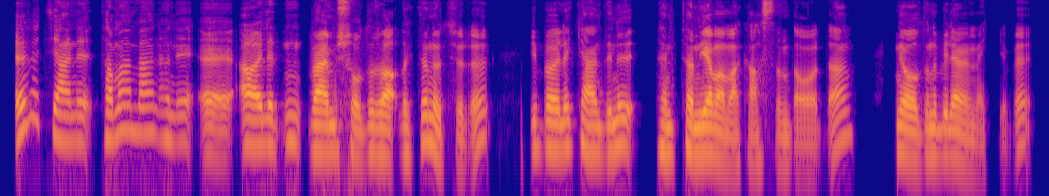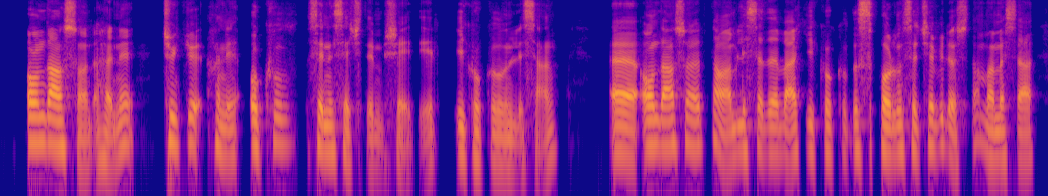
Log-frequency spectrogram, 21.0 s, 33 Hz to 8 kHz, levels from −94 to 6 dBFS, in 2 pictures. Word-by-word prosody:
Evet, 285 -7 0
yani, 155 -2 +1
tamamen, 195 +3 -1
hani, 160 -2 -5
eee, - - +1
ailenin 145 +2 +3
vermiş 120 0 +5
olduğu 110 +2 0
rahatlıktan 115 +7 +3
ötürü, - - -2 0.4
bir 130 -1 -7
böyle 130 0 +4
kendini, 120 +3 +1 0.3
hani, 115 -3 -1
tanıyamamak 110 -7 +4
aslında 85 -1 -4
orada. 145 - -3 0.4
Ne 120 - +3
olduğunu 105 +1 +2
bilememek 95 -7 0
gibi. - - -7 0.4
Ondan 150 -2 +6
sonra, 100 -6 -1
hani, 140 +3 -2 0.3
çünkü, 150 -1 -2
hani, 110 -1 -5
okul 140 +1 -2 0.2
senin 120 - 0
seçtiğin 115 - -5
bir - - -11
şey - - -6
değil, - - -11 0.2
ilkokulun, 85 -4 -5
lisen. 70 - -5 0.6
Eee, 115 -2 +6
ondan 135 0 +4
sonra, 135 -1 -2
tamam, 95 +5 0
lisede 115 -2 -2
belki 120 - 0
ilkokulda 120 +1 -7
sporunu 115 0 +2
seçebiliyorsun 115 - -4
ama 105 - -2
mesela 100 -1 -2
120 Hz, 130 wpm, -24 LUFS, 110-145 Hz, 0.6 s, Ondan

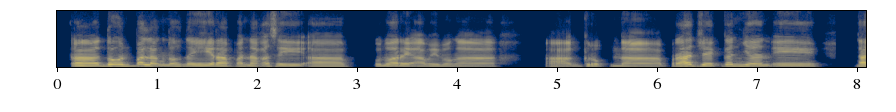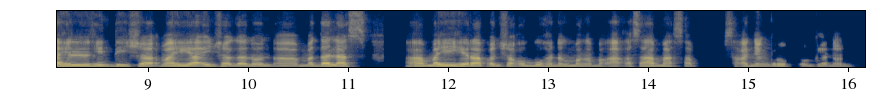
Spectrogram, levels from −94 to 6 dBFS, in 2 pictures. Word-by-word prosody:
ah, 150 -1 +7
doon 215 0 +3
pa 230 - +5
lang 185 -3 +2
'no, 185 0 -2
nahihirapan 165 +2 +2
na 150 - +1
kasi, 150 -6 -2
ah, 130 -1 -2 0.3
kunwari, 150 -2 +1
ah, 125 -1 -1
may 130 +1 -5
mga, 120 -2 -3 0.6
ah, - - 0
group 125 0 -7
na, 120 -2 0
project 190 -3 +3
ganyan, 190 -5 -1
eh, 170 -1 -3 0.3
dahil 170 -1 +5
hindi 165 -1 -3
siya 160 0 0
mahiyain 165 +5 +2
siya 190 -3 -1
ganun, 165 -3 -1
ah, 140 0 -3
madalas, 160 +1 +1 0.3
ah, 145 +1 0
mahihirapan 150 -1 +2
siyang 145 -1 -4
kumuha 135 -1 -5
ng 130 0 -6
mga 130 -1 -6
makakasama 130 +3 -2
sa - - -9 0.3
sa 125 - -14
kanyang 120 -2 -4
grupo, 125 0 -8
ganun. - - -11
155 Hz, 145 wpm, -24 LUFS, 130-170 Hz, 0.6 s, ah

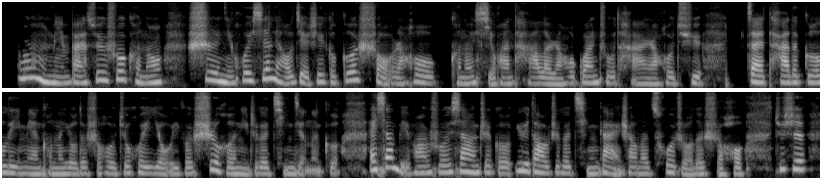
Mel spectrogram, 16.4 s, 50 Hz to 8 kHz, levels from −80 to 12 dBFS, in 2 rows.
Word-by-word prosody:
嗯， 295 -5 +4
明 175 -1 -1
白， 185 -1 +2
所 250 +7 -1
以 - - +1
说 265 +2 +3
可 210 -5 -3
能， 180 +2 +1 0.3
是 240 -5 +6
你 185 -3 +4
会 235 +4 0
先 290 +6 +3
了 175 -11 +1
解 190 -3 -1
这 200 +6 -3
个 180 -2 -6
歌 240 +7 -1
手， 195 -8 +1
然 160 -2 -4
后 180 -4 -3
可 170 - -7
能 160 +2 -4
喜 175 -4 +3
欢 160 +1 -3
她 160 0 -3
了， 160 -1 -1
然 150 -1 -2
后 170 +2 -5
关 180 +1 0
注 175 -3 -6
她， 155 - -4
然 150 -1 -1
后 165 +2 -5
去 170 +1 -1 0.4
在 195 -3 +6
她 185 0 +3
的 190 0 -1
歌 185 0 -2
里 175 -3 -2
面， 155 -1 -4
可 155 +1 -5
能 150 - -2
有 155 0 -3
的 160 +1 -6
时 155 - -4
候 160 -1 -6
就 175 +3 -4
会 175 -2 -4
有 155 -2 -3
一 155 - -4
个 160 +1 -6
适 255 +1 +5
合 165 -7 -3
你 155 -1 -3
这 160 - -7
个 160 0 -2
情 155 +1 +1
景 - - -4
的 - - -7
歌。 - - -7 0.3
诶， - - +5
像 310 +5 +7
比 270 - -1
方 175 0 -2
说， 190 0 -2
像 200 -3 +4
这 190 0 -4
个 165 -2 -5
遇 230 -1 +2
到 195 -4 +2
这 180 +1 -5
个 170 -1 -4
情 155 -1 +2
感 165 0 0
上 170 -2 -3
的 160 0 -5
挫 190 +4 -1
折 150 -5 -5
的 155 +1 -3
时 150 -2 -2
候， 155 +2 -2 0.3
就 270 - -1
是 270 -1 +4
175 Hz, 305 characters per minute, -23 LUFS, 160-200 Hz, 0.4 s, 像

